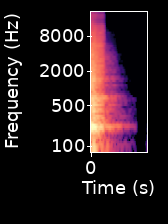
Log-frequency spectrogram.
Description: snare single hit a key

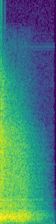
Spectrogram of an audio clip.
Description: perfect acoustic snare sample D# key

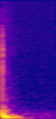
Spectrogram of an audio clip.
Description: studio kick drum sample c sharp key

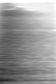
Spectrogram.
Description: old school solid steel snare drum c key

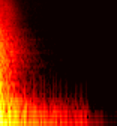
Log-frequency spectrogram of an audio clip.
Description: rich low end kick F sharp key; kick drum samples; one shots

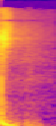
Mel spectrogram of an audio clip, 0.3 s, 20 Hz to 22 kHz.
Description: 2000s prominent bass drum sound c sharp key; kick

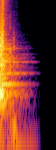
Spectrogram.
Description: boom snare drum sound a key

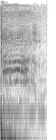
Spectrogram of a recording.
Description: silky bass drum D# key; kick drum samples

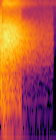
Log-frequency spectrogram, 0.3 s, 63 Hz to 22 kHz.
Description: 90s hip hop snare one shot e key

